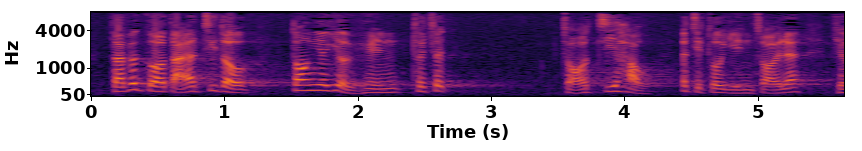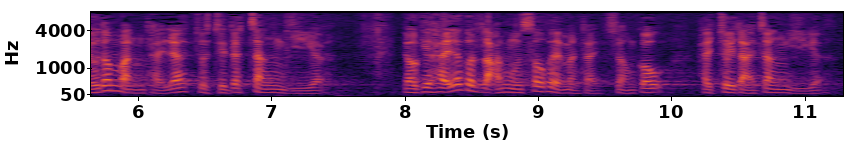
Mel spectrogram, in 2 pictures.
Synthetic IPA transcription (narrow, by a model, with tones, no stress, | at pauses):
t̪aː˨˩pɐ˥t̚kɔː˧t̪aː˨jkaː˥t͡siː˥t̪o˧wt̪ɔː˥ŋjyː˥jːɦyː˧nt̪ʰɵ˥t͡ʃʰɵ˥t̚ | t͡sɔː˨˥t͡siː˥ɦɐ˨wjɐ˥t̚t͡sɪ˨kt̪o˧jiː˨nt͡sɔː˨jlɛː˥kʰe˨˩t̪ʰo˨˥t̪ɐ˥k̚mɐ˨nt̪ʰɐ˨˩jlɛː˥t͡sɐ˨wt͡sɪ˨k̚t̪ɐ˥k̚t͡sɐ˥ŋjiː˨˧ɡɛ˧ | jɐ˨˩wkʰe˨˩ɦɐ˨jɐ˥tkɔː˧la̰ː˨˥mjʊ˨ŋsɐ˥wpʰɐ˨˧jmɐ˨nt̪ʰɐ˨˩jsœː˨˧ŋko˥whɐ˨jt͡ʃɵ˧ɥt̪a̰ː˨jt͡sɐ˥ŋjiː˨˧kɛ˧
